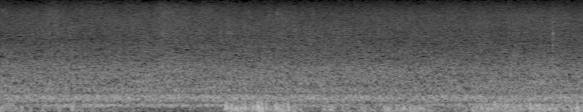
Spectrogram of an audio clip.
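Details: Honey bees from a drone-laying colony being replaced, a dense steady low hum of many wings with a rougher, louder swell partway through and no voices over it.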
